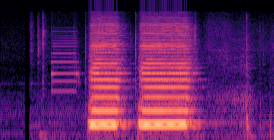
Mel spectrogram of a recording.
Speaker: Horn works.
